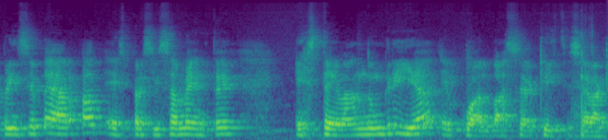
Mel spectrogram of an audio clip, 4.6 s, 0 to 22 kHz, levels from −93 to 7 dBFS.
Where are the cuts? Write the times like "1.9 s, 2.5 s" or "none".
none

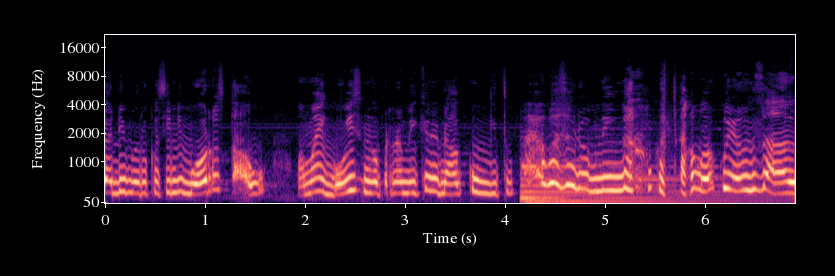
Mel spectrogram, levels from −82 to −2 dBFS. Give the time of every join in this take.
4.1 s

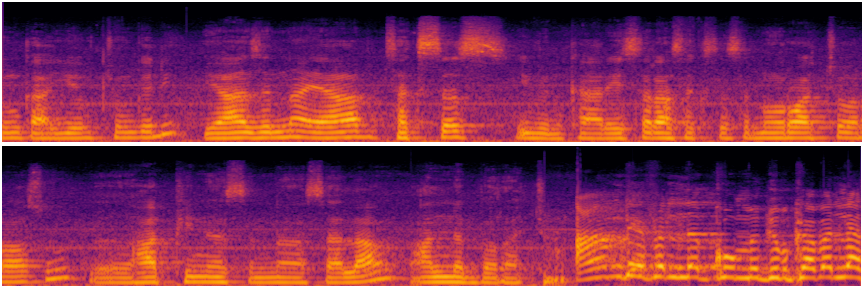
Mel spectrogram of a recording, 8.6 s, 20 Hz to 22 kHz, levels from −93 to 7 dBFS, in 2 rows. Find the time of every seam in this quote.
0.9 s, 1.9 s, 4.7 s, 6.9 s

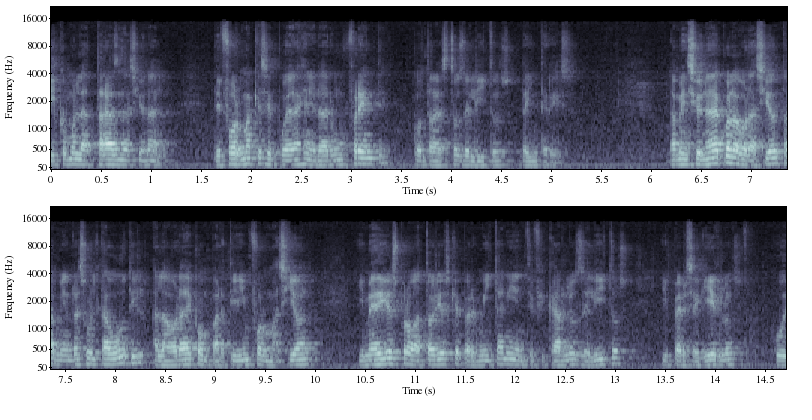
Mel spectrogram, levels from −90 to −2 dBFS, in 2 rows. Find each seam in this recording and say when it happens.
none

